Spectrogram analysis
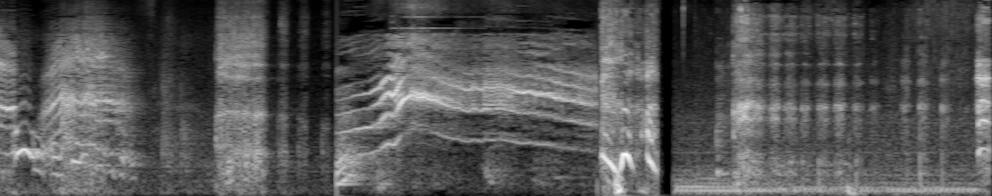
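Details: Domestic cat in a funny cat compilation producing several meows in separate cut-together bits: a wavering meow, a longer falling cry, then a sharp short mew. Brief gaps and background noise fall between them.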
